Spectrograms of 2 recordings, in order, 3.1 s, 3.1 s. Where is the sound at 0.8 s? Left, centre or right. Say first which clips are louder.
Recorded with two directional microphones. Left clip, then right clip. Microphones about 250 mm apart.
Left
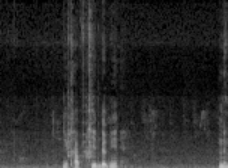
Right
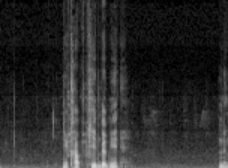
Right 8 dB; right.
